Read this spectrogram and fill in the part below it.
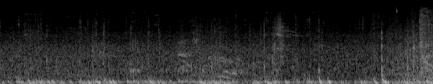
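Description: Horse hooves clip-clopping in the medieval combat game Mount & Blade Bannerlord, a steady rapid rhythm of close hoofbeats from a galloping mount with battle noise behind and no talk over it.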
